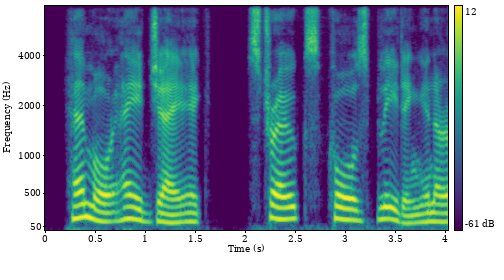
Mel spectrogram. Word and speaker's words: hemorrhagic: Hemorrhagic, pronounced hem or ajic, strokes cause bleeding in or around your brain.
